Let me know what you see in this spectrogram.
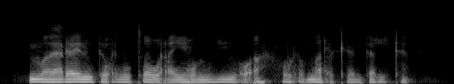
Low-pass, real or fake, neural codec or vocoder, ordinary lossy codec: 7.2 kHz; fake; codec, 16 kHz, 0.5 kbps, FreqCodec, larger model; none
